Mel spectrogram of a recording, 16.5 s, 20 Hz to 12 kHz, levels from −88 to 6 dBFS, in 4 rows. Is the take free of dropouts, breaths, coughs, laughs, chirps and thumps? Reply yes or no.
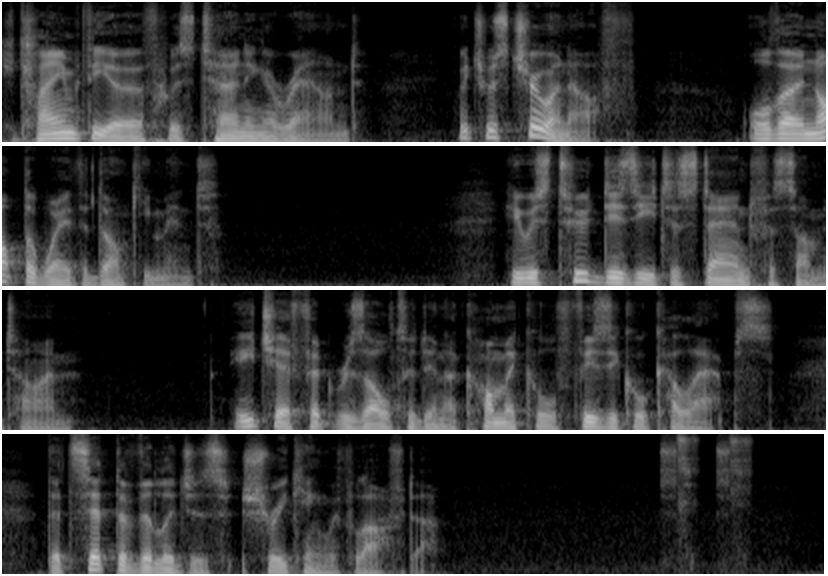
no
